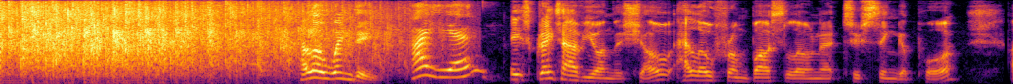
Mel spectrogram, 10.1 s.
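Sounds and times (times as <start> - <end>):
audience applause welcoming a guest onto a show: 0.0 - 4.5
speech: 3.0 - 10.1.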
